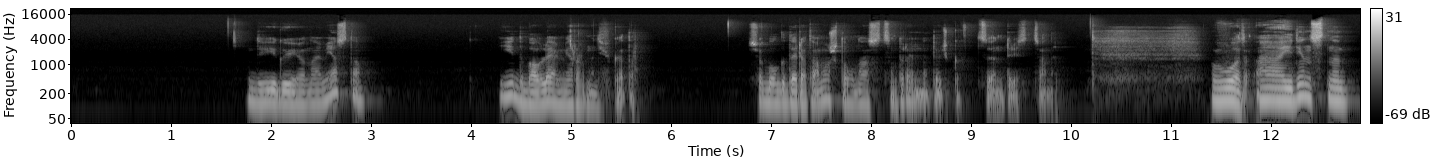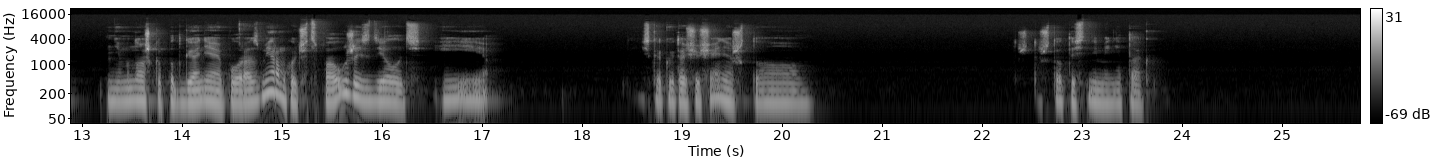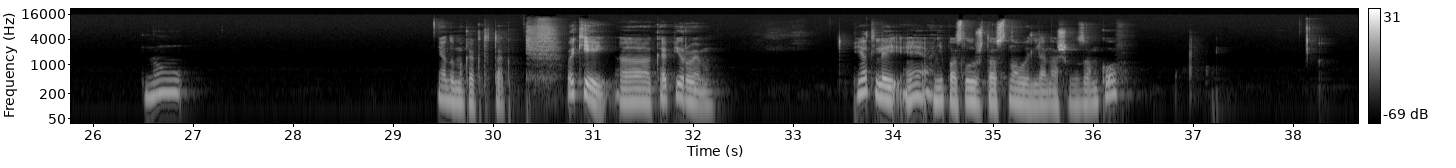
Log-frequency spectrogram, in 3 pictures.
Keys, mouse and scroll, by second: 0.5 middle drag, 0.9 middle drag, 0.9 click, 1.2 Tab, 4.0-4.8 drag, 6.9 Tab, 8.4 s, 9.8 s, 13.6-15.8 right drag, 15.9-16.8 drag, 16.8 right click, 17.6 s, 18.5-18.8 drag, 19.1 a, 19.2 a, 19.6 s, 20.4 ctrl+z, 20.5 ctrl+z, 20.7 ctrl+z, 21.2 s, 21.9-22.8 drag, 25.2 Tab, 26.3 shift+d, 27.4 Tab, 28.3 a, 28.4 a, 29.7 r, 31.4-32.2 drag, 32.6 s, 34.9-35.2 middle drag, 35.4-38.6 drag.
